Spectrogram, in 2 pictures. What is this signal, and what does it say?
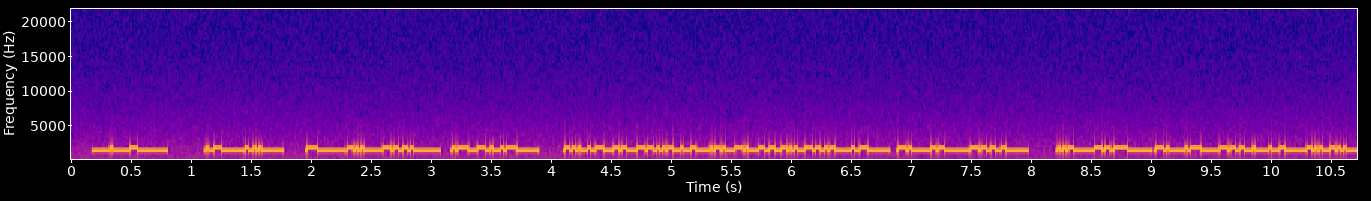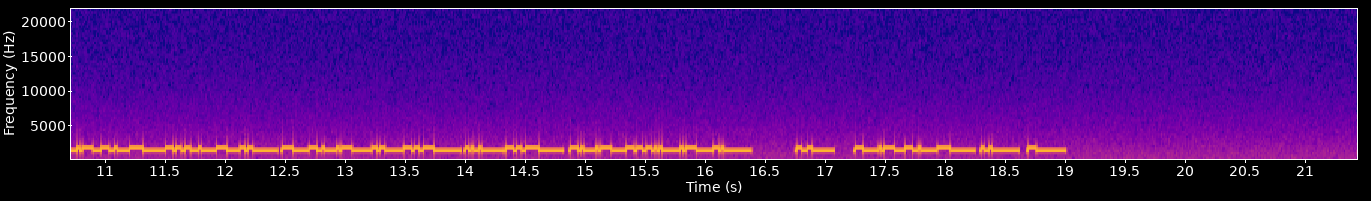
TTY/TDD text telephone tones (45.45 baud Baudot), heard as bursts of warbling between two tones, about 400 Hz shift, 1600 Hz centre. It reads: MAJOR GENERAL SUDHIR BAHL IS THE CURRENT COLONEL OF THE REGIMENT.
